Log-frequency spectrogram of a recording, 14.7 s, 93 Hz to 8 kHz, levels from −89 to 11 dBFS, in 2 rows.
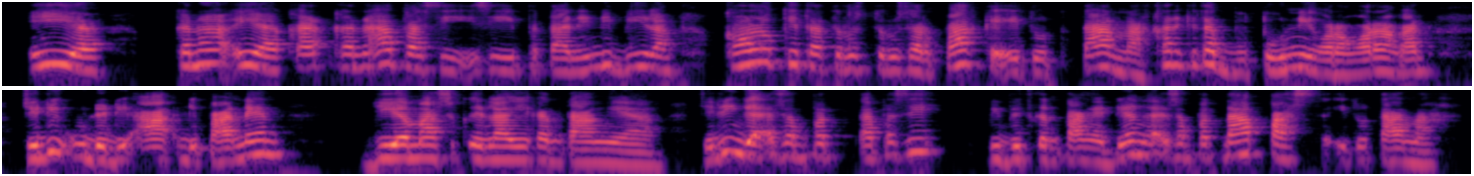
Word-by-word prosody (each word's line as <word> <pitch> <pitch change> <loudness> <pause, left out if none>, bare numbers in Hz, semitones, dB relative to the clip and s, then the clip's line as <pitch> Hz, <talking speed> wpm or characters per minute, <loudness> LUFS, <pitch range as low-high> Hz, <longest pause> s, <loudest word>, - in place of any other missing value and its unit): Iya 265 -5 +4 0.4
karena 310 +3 +2
iya 265 -5 +3
kar 250 0 +3
karena 250 +4 +1
apa 245 - +3
si 225 -4 -9
si 215 -2 -7
petani 205 +1 -3
ini 275 - -6
bilang 240 -4 -3 0.2
kalau 315 +5 0
kita 295 -4 -1
terus-terusan 225 -3 -6
pakai 305 -9 0
itu 195 - -9 0.2
tanah 265 +3 +3
kan 295 0 -2
kita 295 +1 +2
butuh 185 +2 -7
nih 240 - 0
orang-orang 185 +2 +2
kan, 190 0 +1 0.3
jadi 425 -8 +1
udah 210 -3 +1
dia 205 - -3 0.2
dipanen 255 +8 +2 0.3
dia 220 +9 +5
masukin 220 0 +1
lagi 200 0 +3
kentangnya 175 -5 -1 0.2
jadi 195 - -6
nggak 255 -3 +5
sempet 235 0 -4 0.2
apa 215 +3 -2
sih 305 +4 -4 0.3
bibit 210 0 -6
kentangnya 190 -2 -1
dia 255 - 0
nggak 255 - -2
sempat 225 -1 -6
napas 275 +4 +4
itu 410 - -13
tanah. 175 -4 -1
225 Hz, 180 wpm, -25 LUFS, 200-270 Hz, 0.4 s, dia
